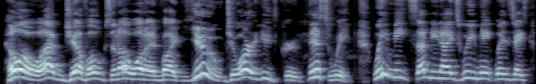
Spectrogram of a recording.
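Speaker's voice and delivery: he invites the newcomers to youth group, mock-evangelist voice. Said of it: "nobody talks like this".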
